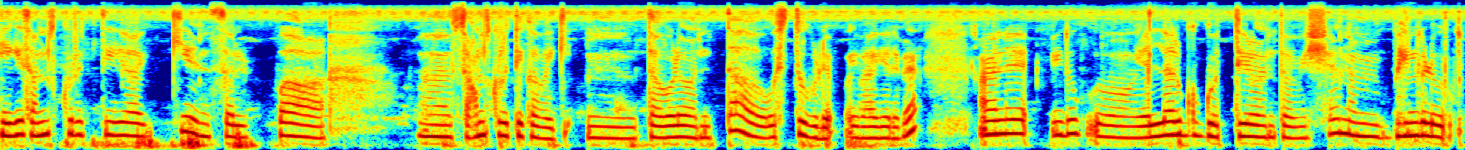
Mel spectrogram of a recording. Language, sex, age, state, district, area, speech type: Kannada, female, 18-30, Karnataka, Davanagere, urban, spontaneous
